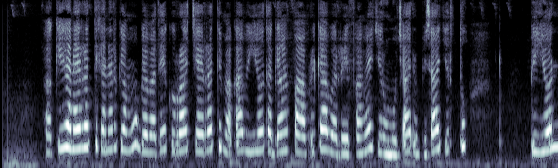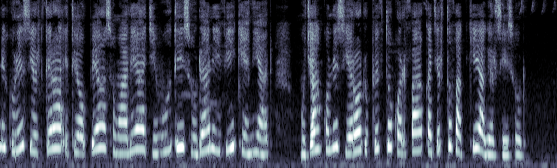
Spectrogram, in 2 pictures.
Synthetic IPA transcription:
fɐkːiːkɐnɐɪrːɐt̪ːɪkɐnɐɾɡɐmʊɡɐbɐt̪e̞ːɡʊrːaːt͡ʃːɐɪrːɐt̪ːɪmɐkʼaːbɪjːo̞ːt̪ɐɡanfaːfɾɪkʼaːbɐrːe̞ːfːɐme̞ːd͡ʒɪɾʊmʊt͡ʃʼaːd̪ʊbːɪsaːd͡ʒɪɾt̪ʊ | b̥ɪjːo̞ːnːɪkʊnɪsɪɾt̪ɪɾaːʔɪt̪ɪjo̞ːpʼːɪjaːsɔmaːlɪjaːd͡ʒɪbuːt̪iːsuːd̪aːniːfɪke̞ːnɪjaːᶑ̪ɐ̥ | mʊt͡ʃʼaːŋkʊnɪsjɛɾo̞ːd̪ʊbːɪft̪ʊkɔlfaːɐkːɐd͡ʒɪɾt̪ʊfɐkːiːɐɡɐɾsiːsuːᶑ̪ɐ̥

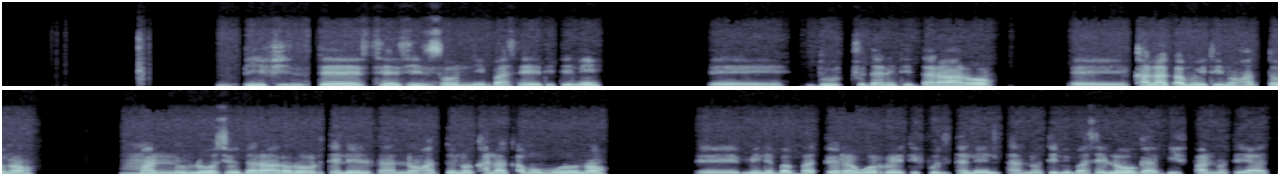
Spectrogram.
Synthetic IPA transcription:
biːfɪnsɛseːsɪnsɔnːɪbɐsɛːt̪ɪt̪ɪnɪ | d̪uːt͡ʃːʊd̪ɐnɪt̪ɪd̪ɐɾaːɾɔ | kɐlɐkʼɐmʊɪt̪ɪnɔɦɐt̪ːɔnɔ | mɐnːʊlo̞ːsɪjɔd̪ɐɾaːɾɔɾoːɾt̪ɛleːlt̪ɐnːɔhɐt̪ːɔnɔkɐlɐkʼɐmɔmʊɾɔnɔ | mɪnɛbɐbːɐt̪ʼːɪjɔɾɐwɔrːɔɛt̪ɪfʊlt̪ɛle̞ːlt̪ɐnːɔt̪ɪnɪbɐs̬ɛlo̞ːɡɐjɐbiːfːɐnːɔt̪ɛjaːt̪ɪ̥

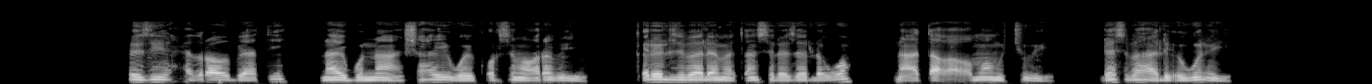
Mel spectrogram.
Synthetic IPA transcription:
ʔɨziħɨβɾawibijat̪ʰi | najbunːaʃahiwɔjkʼʊɾsimɐχʼɾɐβiɨjːu | kʼɨlːɨlzɨβɐlɐmɐt̪ʼɐnsɨlɐzɐlːɐwo̞ | nɨat̪ʼːaχʼa̰χʼmamɨt͡ʃʰːuɨjːu | d̪ɐsbahaliʔɨwːʊnɨjːu

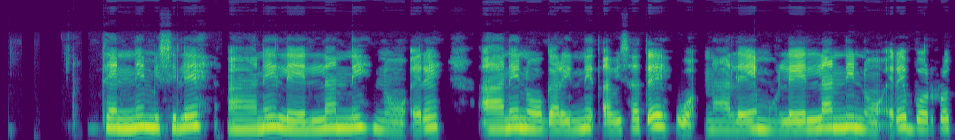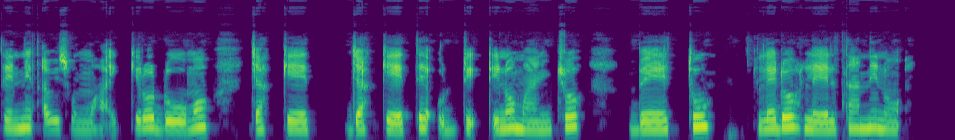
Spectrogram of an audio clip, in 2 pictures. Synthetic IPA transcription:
t̪ɛnːɛmɪsɪlɛaːnɛle̞ːlːɐnːɪnoːʔɛɾɛʔaːnɛnoːɡɐɾɪnːɪt̪ʼɐβɪsɐt̪ɛwɔ̰ʔnaːleːmːʊle̞ːlːɐnːɪnoːʔɛ̰ɾɛbɔrːɔt̪ɛnːɪt̪ʼɐβɪsʊmːɔɦɐ̰ʔɪkːɪɾɔd̪uːmɔ | d͡ʒɐkːe̞ːt̪ːɛʔʊd̪ːɪᶑɪnɔmɐnt͡ʃːɔ | be̞ːt̪ːʊ | lɛd̪ɔle̞ːlt̪ɐnːɪno̞ːʔɛ̥

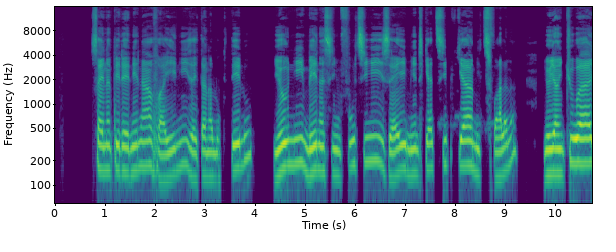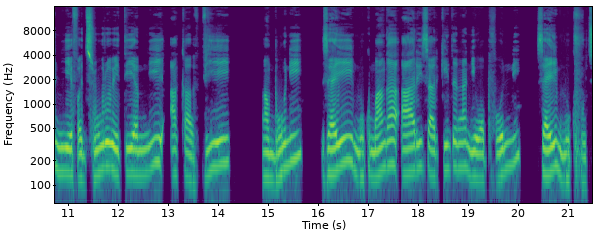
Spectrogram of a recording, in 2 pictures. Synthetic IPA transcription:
sajnəpiɾenenəvainizajt̪analuku̥t̪elu | ewnimenəsinifut͡sizajmeɳɖ͡ʐi̥kʲət͡sipi̥kʲəmit͡si̥v̥alanə | ewianikʲuəniefəd͡zuɾuet̪eaminiakavi | ambuni | zajmilukumaŋɡəʔaɾisaɾikint̪anənewabiv̥olini | z̥ajmiluku̥fut͡si̥

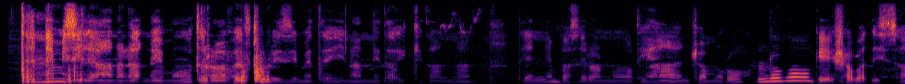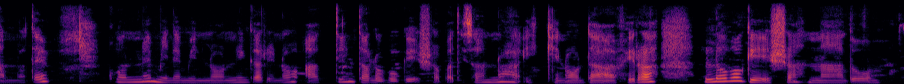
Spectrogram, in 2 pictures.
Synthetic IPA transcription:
t̪ʰɛnːɛmɪsɪlɛaːnɐlɐnnɛmoːt̪ɛɾaːfɛt̪ʰʊɾɛsɪmɛt̪ʰɛhɪnɐnːɪt̪ɐ̰ʔɪkːɪt̪ɐnːɐ | t̪ʰɛnːɛbɐsɪɾɐnoːt̪ɪhaːnt͡ʃɐmʊɾɔlɔbɔɡe̞ːʃːɐ̰bɐ̰t̪ʼɪsːɐnːɔt̪ɛkɔnːɛmɪnɛmɪnːonːɪɡɐ̰ɾɪnɔʔɐt̪ːint̪ɐlɔbɔɡe̞ːʃːɐbɐ̰t̪ʼɪ̥sɐnːɔhɐʔɪkːɪnod̪aːfɪ̰ɾɐlɔbɔɡe̞ːʃːɐnaːd̪oːmɐ

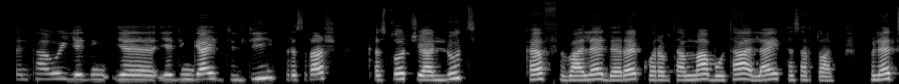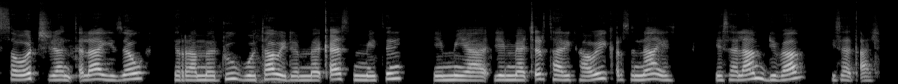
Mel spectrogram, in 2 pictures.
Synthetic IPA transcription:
t̪ʰənt̪ʰawi | jɛd̪ɨŋɡajd̪ɨld̪ifɨɾɨsɾaʃ | kʼɨst̪ʰo̞t͡ʃːjalːut̪ | kʰəfbaləd̪əɾəɡ̚kʰoɾəβt̪ʰamːabo̞t̪ʰalajt̪ʰəsəɾt̪ʰwal | hulət̪ːsəwo̞t͡ʃːʒant̪ʼɨlajɪzəw | jɪrːamːəd̪ubo̞t̪ʰawjɛd̪əmːəkʼəsɨmːe̞t̪ʰɨn | jɛmːijat͡ʃʼːɪɾt̪ʰaɾikʰawikʼɨɾsɨnːa | jɛsəlamd̪iβaβ | jɪsət̪ʼal

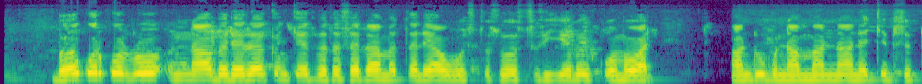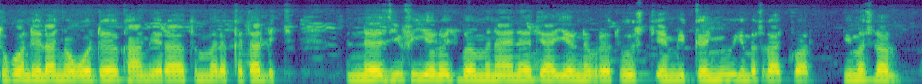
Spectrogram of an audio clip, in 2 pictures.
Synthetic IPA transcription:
bəkʼoɾkʼorːo̞ɨnːabəd̪əɾəkʼɨnt͡ʃʼɛt̪bət̪ʰəsərːamət̪ʼːələjawʊst̪ʼso̞st̪fɨjɛlo̞t͡ʃːkʼo̞məwal | ʔand̪ubunːamːanːanət͡ʃʼɪbsɨt̪ːɨɦo̞nle̞laɲːawwɔd̪əkʰameɾat̪ʰɨmːələkːət̪ʰalːət͡ʃː | ʔɨnːəzːihfɨjɛlo̞t͡ʃːbəmɨnajnət̪jɛajːɛɾnɨβɾət̪wʊst̪ʼjɛmːiɡːəɲːua | jɪməslalːu

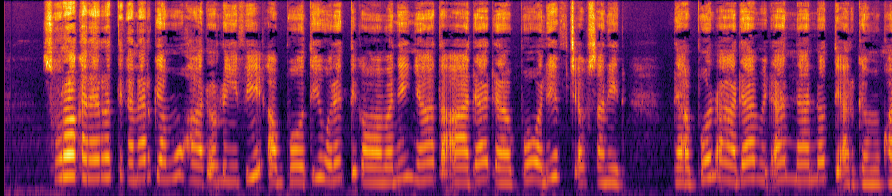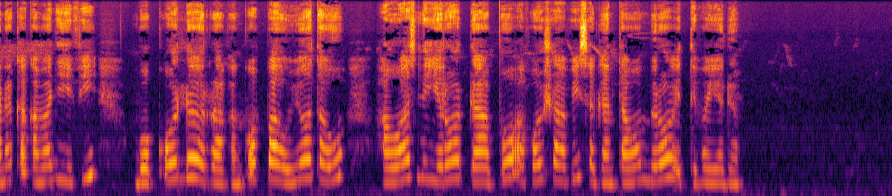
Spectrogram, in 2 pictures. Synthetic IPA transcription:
sʊɾaːkɐnɐɪrːɐt̪ːɪkɐnɐɾɡɐmʊɦaːᶑɔliːfɪʔɐbːo̞ːt̪iːwɐlɪt̪ːɪkʼɐbɐmɐniːɲaːt̪ɐ̰ʔaːd̪aːd̪aːbːo̞ːwɐliːft͡ʃʼɐbsɐniːᶑɐ̥ | d̪̥aːbːo̞ːnaːd̪aːmɪᶑaːnːaːnːoːt̪ːɪɐɾɡɐmʊkɐnɐkːɐkʼɐmɐd̪iːfɪ | bɔkʼːo̞ːlːoːɪrːaːkɐŋkʼɔpʼːaːʔʊjo̞ːt̪ɐʔʊ | hɐwaːsnɪjɛɾo̞ːd̪aːbːo̞ːʔɐfoːʃaːfɪsɐɡɐnt̪aːwɐmbɪɾoːɪt̪ːɪfɐjːɐd̪ɐmʊ

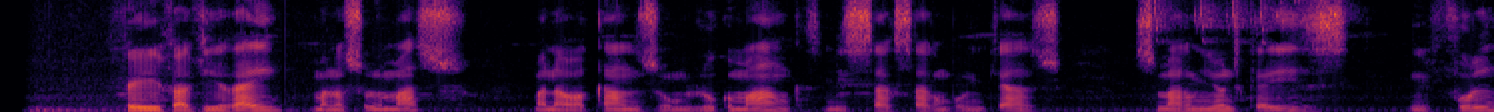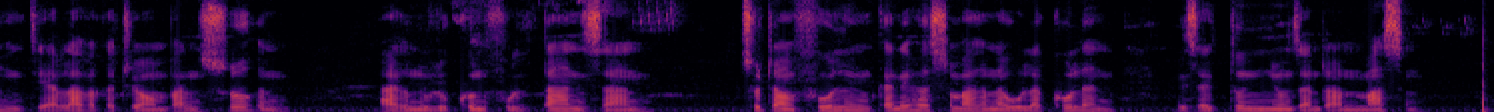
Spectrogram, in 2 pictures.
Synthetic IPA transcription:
v̥evaviɾajmanawsulumasu̥ | manawakanzumilukumaŋɡə̥misi̥saɾisaɾimbunikʲjazu̥ | sumaɾimiuɳɖ͡ʐikʲaizi̥ | niv̥ulunəd̪ealavakaʈ͡ʂewambanisuɾini | aɾinulukuniv̥ulut̪anizani̥ | t͡suʈ͡ʂamivulunikanefəsumaɾinaulakulani | izajt̪uniniund͡zaɳɖ͡ʐanimasinə̥

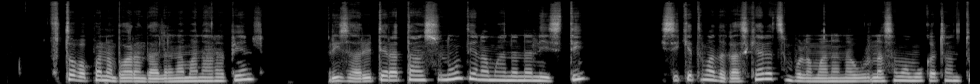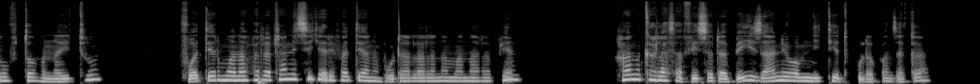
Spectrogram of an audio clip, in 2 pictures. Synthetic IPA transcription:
fi̥t̪ovəpanamboaɾand̪alanəmanaɾapenʈ͡ʂə̥ | rizaɾewt̪eɾət̪anisununt̪enəmanananizi̥t̪i | isikʲet̪imad̪aɡasi̥kʲaɾət͡simbuləmananauɾunasəmamukaʈ͡ʂanit̪umfi̥t̪ovanait̪uni̥ | v̥oat̪eɾimanafaʈ͡ʂaʈ͡ʂanisikʲəɾefət̪eanambuʈ͡ʂəlalanəmanaɾəpen | hanikalasəvesaʈ͡ʂəbeizanewaminit̪ed̪ub̥uləpand͡zakan

